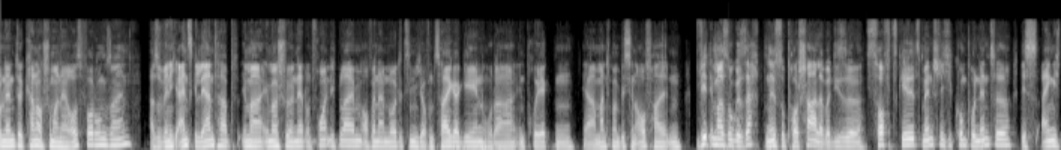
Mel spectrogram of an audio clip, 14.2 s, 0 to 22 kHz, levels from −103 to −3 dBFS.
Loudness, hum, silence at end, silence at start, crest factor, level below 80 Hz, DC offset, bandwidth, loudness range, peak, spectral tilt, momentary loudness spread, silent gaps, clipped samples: -19 LUFS; none; 0.05 s; 0 s; 18 dB; -58 dBFS; under 0.1%; 12.5 kHz; 3 LU; 0 dBFS; -6.5 dB/octave; 7 LU; none; under 0.1%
